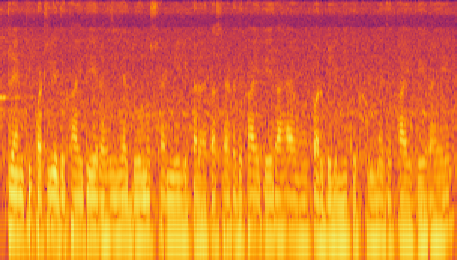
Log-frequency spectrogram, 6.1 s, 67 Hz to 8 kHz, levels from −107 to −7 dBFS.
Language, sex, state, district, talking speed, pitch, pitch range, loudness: Hindi, male, Maharashtra, Aurangabad, 245 wpm, 105 Hz, 100-105 Hz, -19 LUFS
